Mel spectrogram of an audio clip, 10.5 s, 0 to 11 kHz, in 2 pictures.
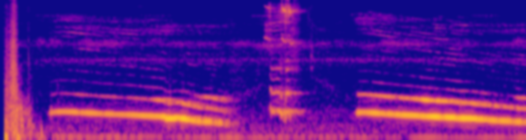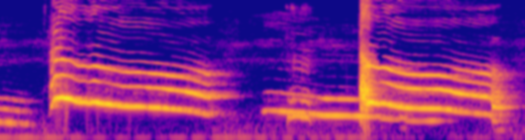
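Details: A 9-week-old Rottweiler puppy, copying its owner's sounds, gives several drawn-out howls, each a smooth tone sliding downward.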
